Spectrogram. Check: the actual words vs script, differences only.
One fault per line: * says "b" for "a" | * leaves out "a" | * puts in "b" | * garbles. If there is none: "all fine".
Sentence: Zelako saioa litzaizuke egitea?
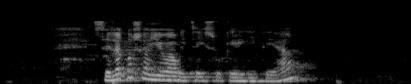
all fine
